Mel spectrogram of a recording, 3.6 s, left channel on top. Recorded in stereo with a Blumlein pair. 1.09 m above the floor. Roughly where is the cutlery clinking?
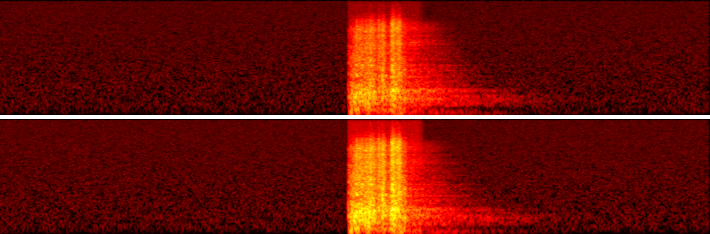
Ahead.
